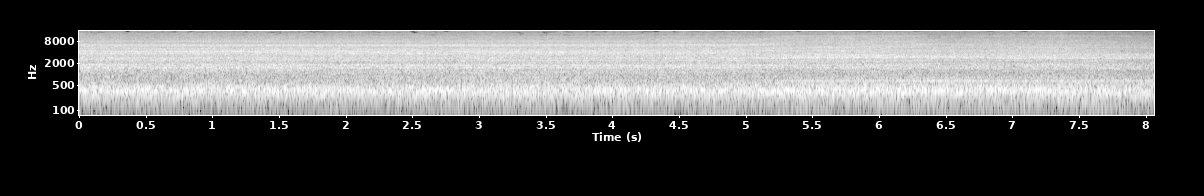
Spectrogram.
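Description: HTP Munchkin boiler's combustion (induction) blower running steadily after a failed ignition try: the gas valve opened but no flame lit, the F09 flame sense failure. A faint steady tone joins about five seconds in.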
